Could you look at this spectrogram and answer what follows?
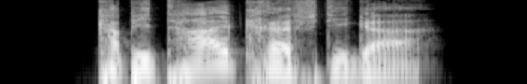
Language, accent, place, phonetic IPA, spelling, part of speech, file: German, Germany, Berlin, [kapiˈtaːlˌkʁɛftɪɡɐ], kapitalkräftiger, adjective, De-kapitalkräftiger.ogg
- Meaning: 1. comparative degree of kapitalkräftig 2. inflection of kapitalkräftig: strong/mixed nominative masculine singular 3. inflection of kapitalkräftig: strong genitive/dative feminine singular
